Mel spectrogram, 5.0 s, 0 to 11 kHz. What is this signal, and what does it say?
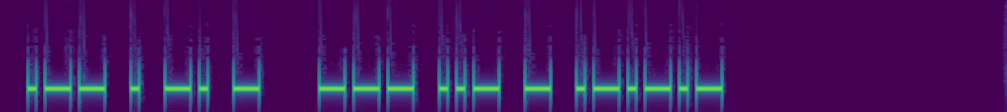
Morse code, heard as a keyed tone, about 28 wpm, 700 Hz. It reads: WENT OUT.
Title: Sentences from Top 300 Words 28wpm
